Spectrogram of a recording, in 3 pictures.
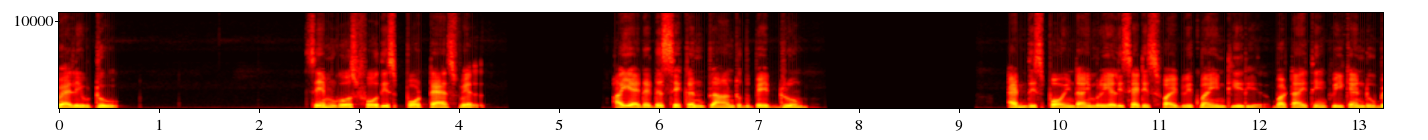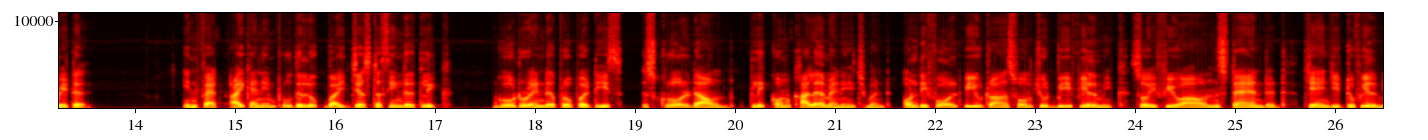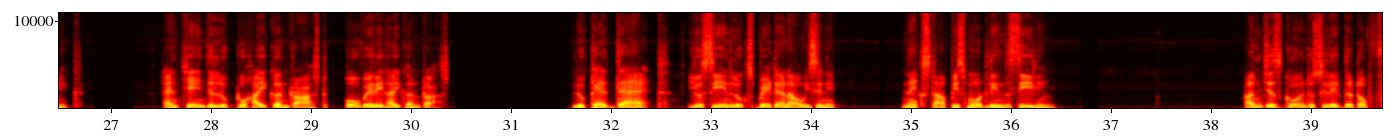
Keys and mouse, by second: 1.0 click, 4.6 click, 5.3 g, 6.2 KP_0, 6.6 g, 8.6 click, 16.0-31.7 drag, 38.0 ctrl+shift+middle click.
